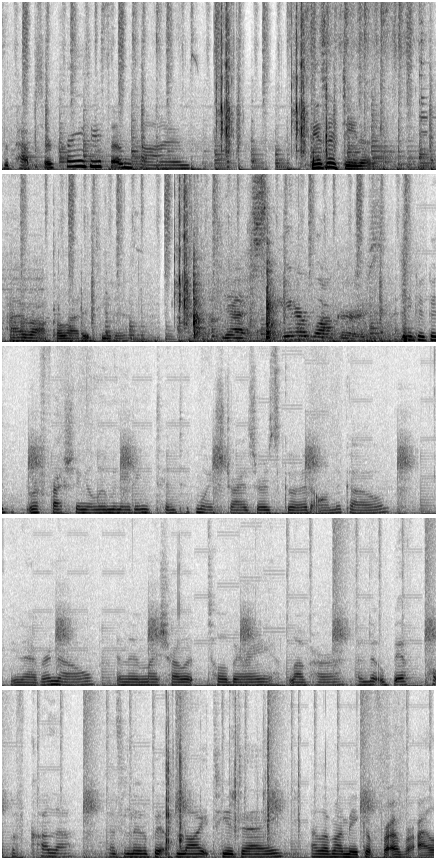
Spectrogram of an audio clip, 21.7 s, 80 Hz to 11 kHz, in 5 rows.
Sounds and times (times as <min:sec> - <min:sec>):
Music: 0:00.0 - 0:21.6
Speech: 0:03.1 - 0:03.7, 0:06.6 - 0:21.6.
